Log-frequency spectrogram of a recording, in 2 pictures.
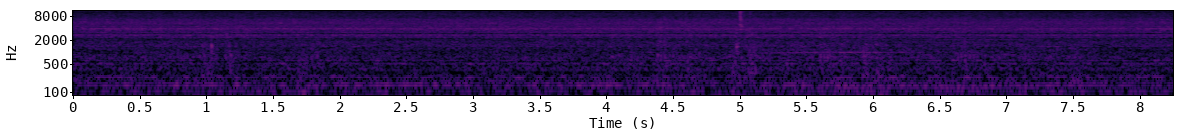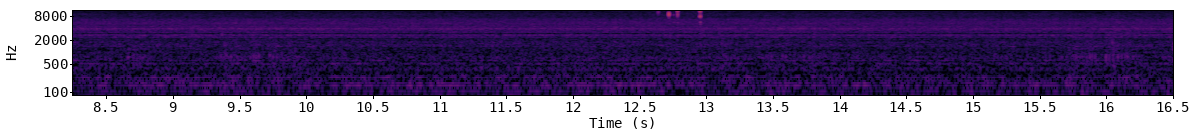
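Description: An airplane taxis along a runway in Microsoft Flight Simulator with a steady, droning engine hum and a low rumble that stays even throughout, with no speech.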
